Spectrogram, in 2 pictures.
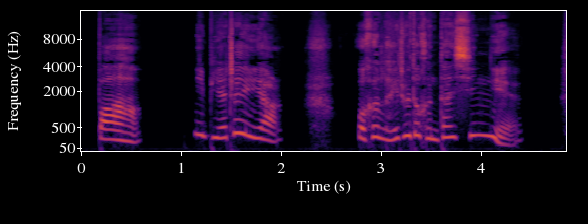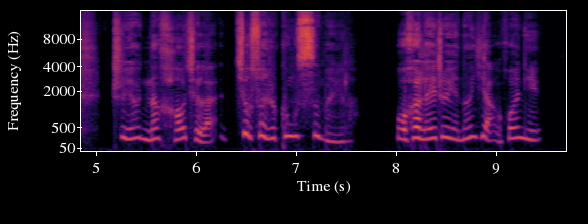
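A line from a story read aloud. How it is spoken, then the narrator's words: Crying. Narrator (Chinese): 田慧文哭了起来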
